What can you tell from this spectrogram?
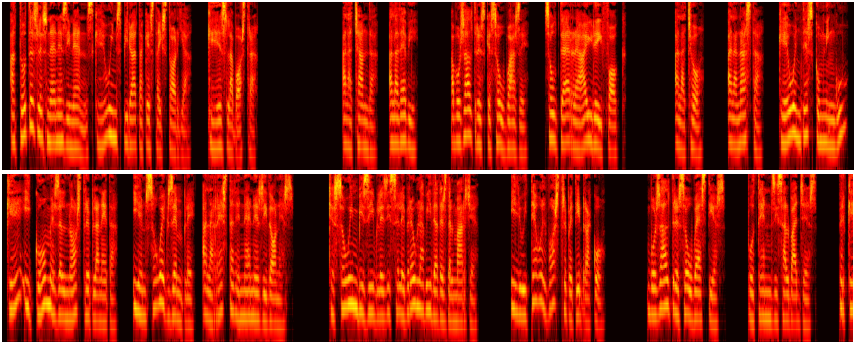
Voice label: catalan narration

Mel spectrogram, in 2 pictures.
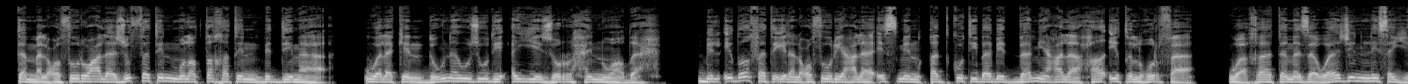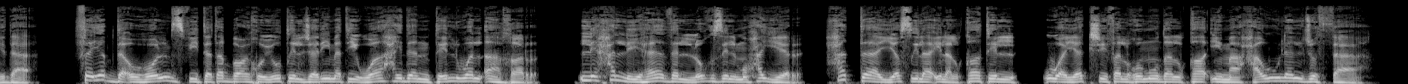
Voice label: arabic promos

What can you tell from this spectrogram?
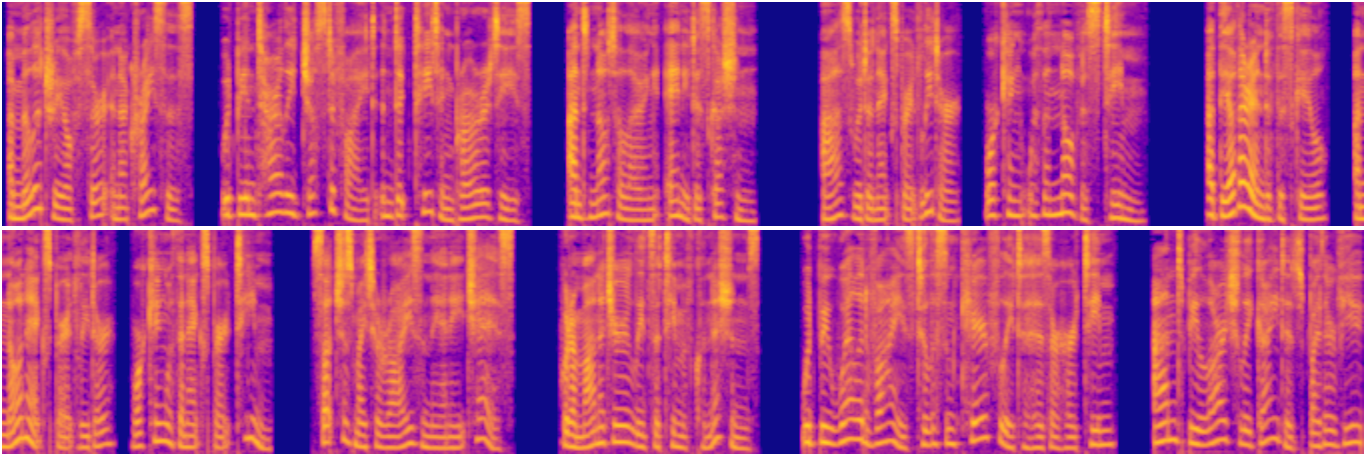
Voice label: english scottish e-learning; scottish voice actors

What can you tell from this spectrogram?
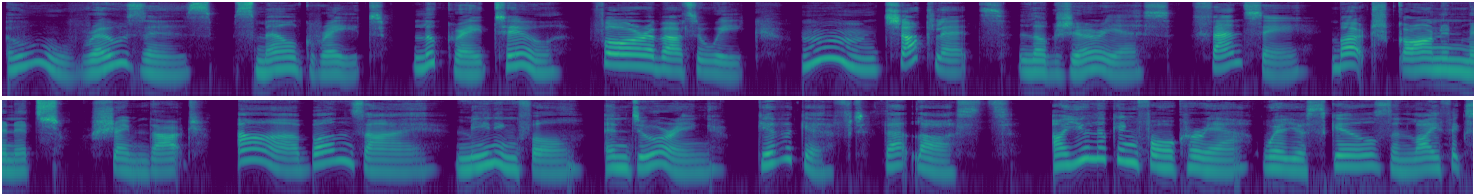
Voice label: English British commercial

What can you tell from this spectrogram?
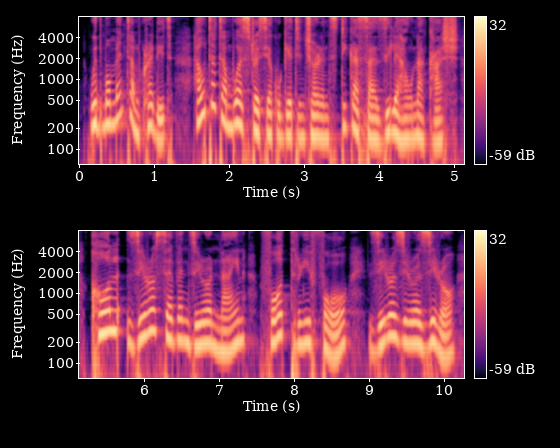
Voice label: swahili others

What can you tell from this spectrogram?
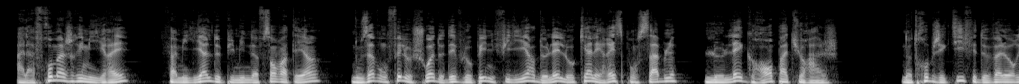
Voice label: french commercial

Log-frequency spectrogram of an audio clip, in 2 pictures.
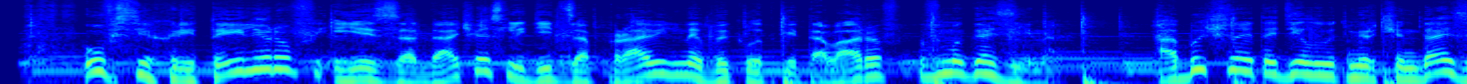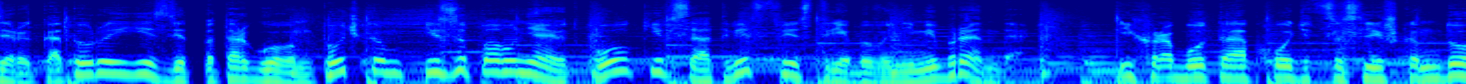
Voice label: russian

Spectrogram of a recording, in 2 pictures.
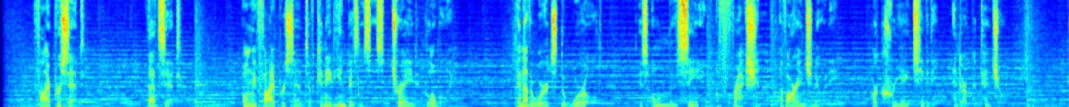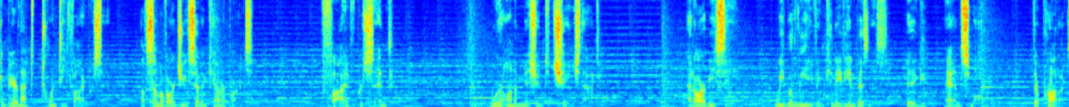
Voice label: english american corporate videos

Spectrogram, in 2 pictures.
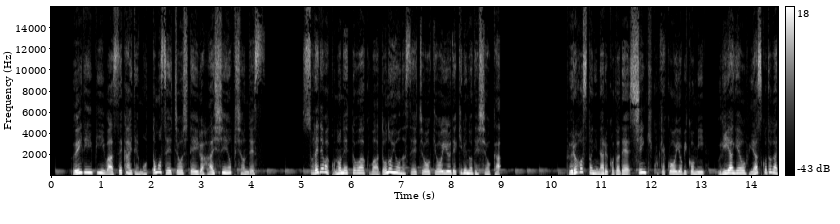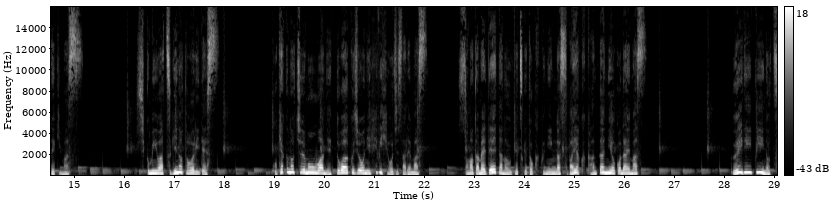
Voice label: japanese corporate videos

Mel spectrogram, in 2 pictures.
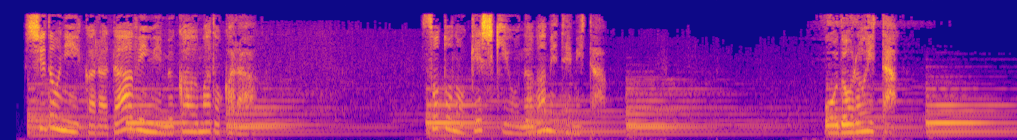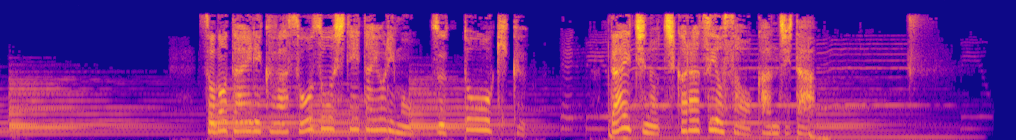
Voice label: arabic medical narration

